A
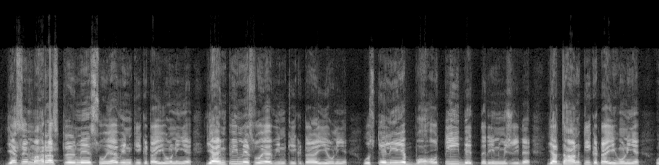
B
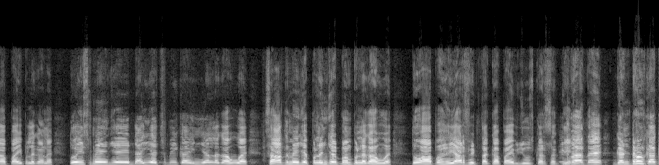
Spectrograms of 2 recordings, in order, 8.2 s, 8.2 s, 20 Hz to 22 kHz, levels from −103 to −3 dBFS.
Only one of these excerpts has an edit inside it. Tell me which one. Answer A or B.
B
